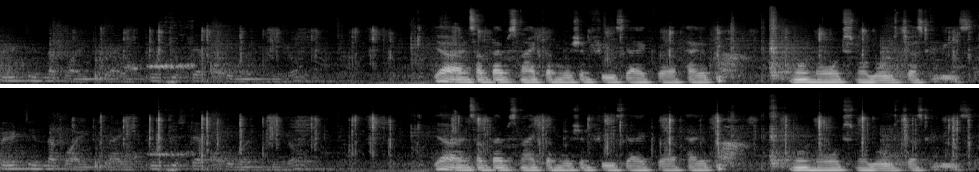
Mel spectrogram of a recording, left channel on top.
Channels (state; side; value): normal; both; correlation 0.71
